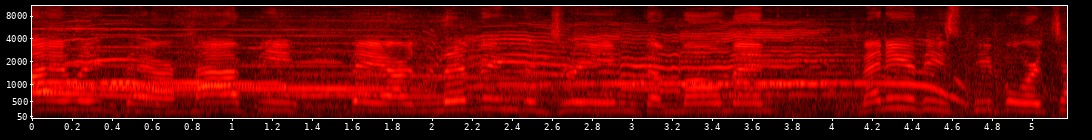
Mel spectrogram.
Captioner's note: cheers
